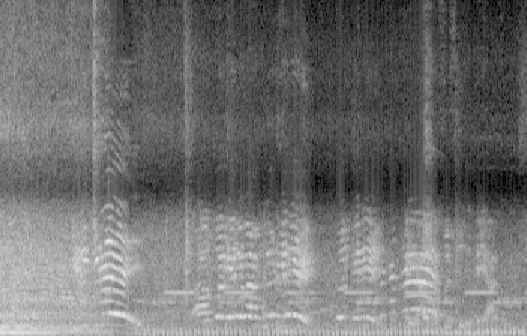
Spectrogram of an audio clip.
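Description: A man shouts directions outdoors.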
